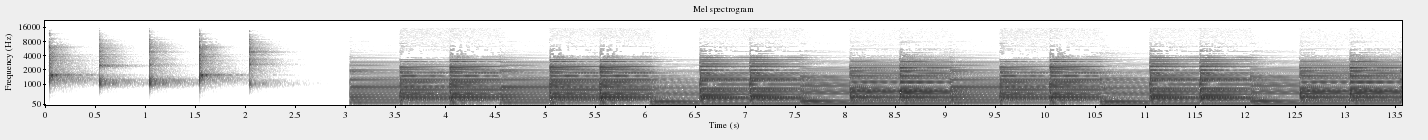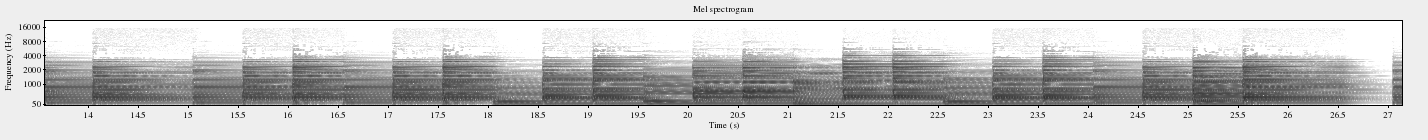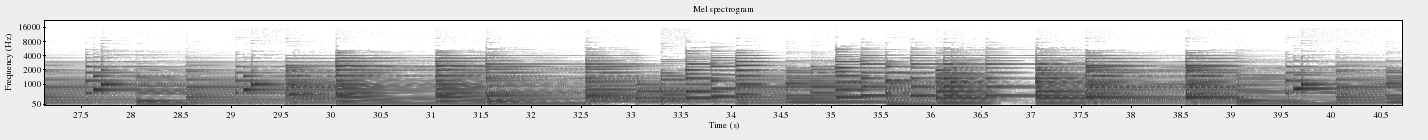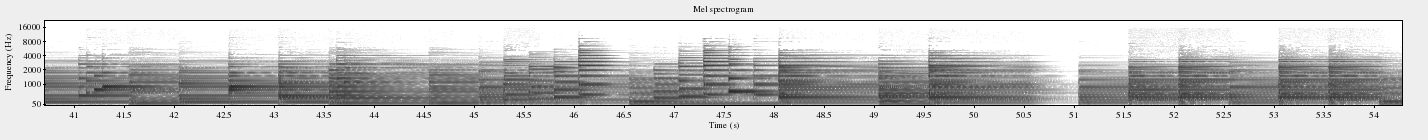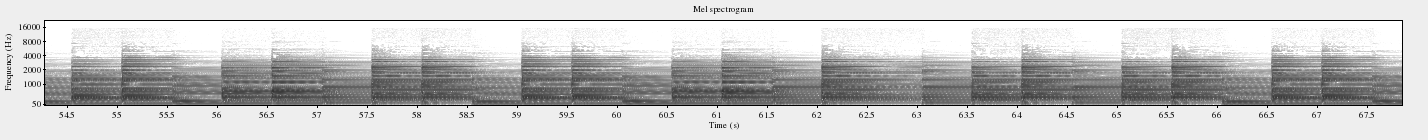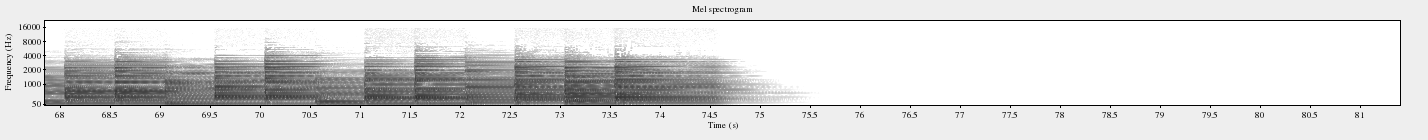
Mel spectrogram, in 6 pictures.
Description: = 120 Allegro (View more music marked Allegro)
3/4 (View more 3/4 Music)
Traditional (View more Traditional Alto Recorder Music)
